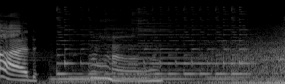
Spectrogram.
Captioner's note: groans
